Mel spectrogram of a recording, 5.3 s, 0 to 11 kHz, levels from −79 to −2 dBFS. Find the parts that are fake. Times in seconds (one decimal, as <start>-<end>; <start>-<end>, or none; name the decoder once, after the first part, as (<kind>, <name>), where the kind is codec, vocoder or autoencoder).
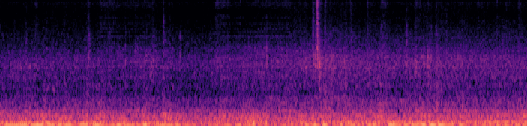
1.0-1.5 (codec, SNAC); 2.2-2.9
